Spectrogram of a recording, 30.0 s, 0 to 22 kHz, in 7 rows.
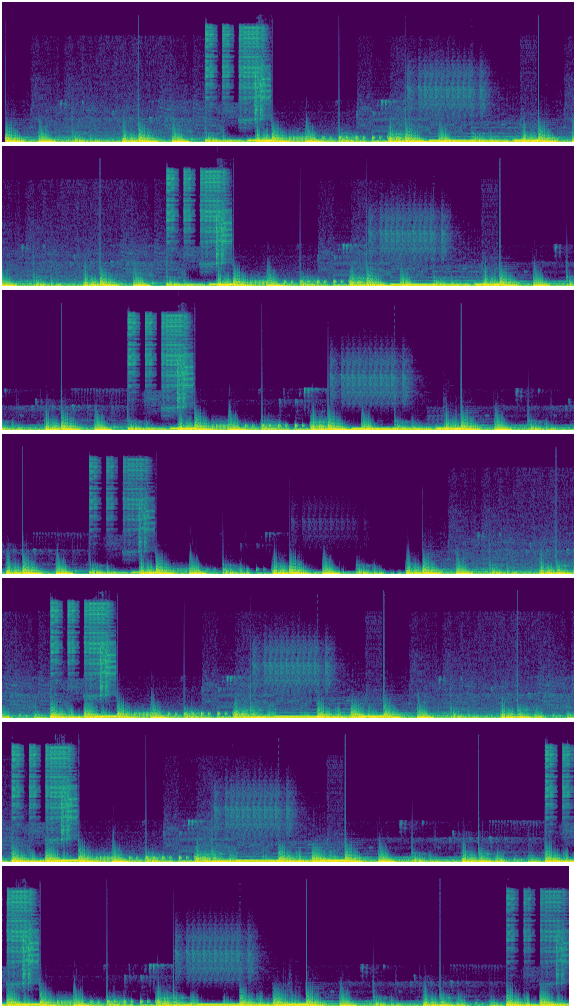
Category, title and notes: Music > Multiple instruments
Demo Track #3991 (Industraumatic)
Ambient, Cyberpunk, Games, Horror, Industrial, Noise, Sci-fi, Soundtrack, Underground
